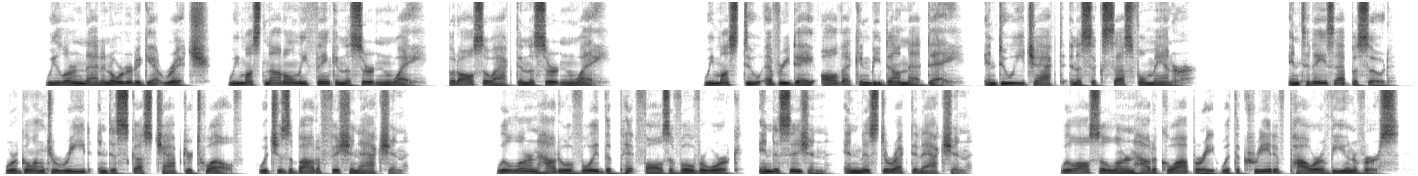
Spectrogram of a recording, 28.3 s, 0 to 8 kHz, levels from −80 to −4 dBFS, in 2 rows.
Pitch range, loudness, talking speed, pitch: 100-135 Hz, -22 LUFS, 180 wpm, 115 Hz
